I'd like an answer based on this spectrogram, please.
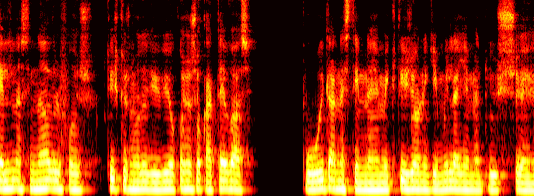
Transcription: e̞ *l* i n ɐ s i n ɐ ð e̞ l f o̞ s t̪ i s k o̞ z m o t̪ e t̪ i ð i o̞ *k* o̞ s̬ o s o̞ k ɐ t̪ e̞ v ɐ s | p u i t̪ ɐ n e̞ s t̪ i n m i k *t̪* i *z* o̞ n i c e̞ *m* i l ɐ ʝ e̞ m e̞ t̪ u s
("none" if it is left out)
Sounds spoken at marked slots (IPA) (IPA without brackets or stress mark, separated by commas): l, k, t̪, z, m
